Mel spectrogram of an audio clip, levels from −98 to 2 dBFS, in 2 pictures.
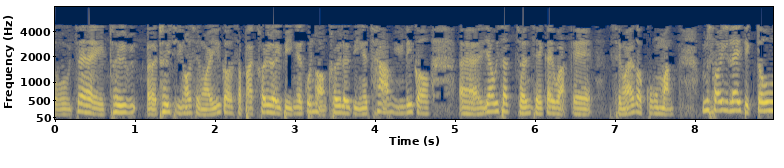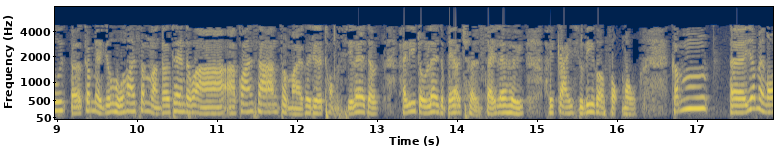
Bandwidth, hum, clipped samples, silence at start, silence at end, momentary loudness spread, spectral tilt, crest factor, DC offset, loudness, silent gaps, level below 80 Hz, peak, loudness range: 5 kHz; none; under 0.1%; 0 s; 0 s; 6 LU; -9 dB/octave; 14 dB; under 0.1%; -15 LUFS; none; -46 dBFS; 0 dBFS; 2 LU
